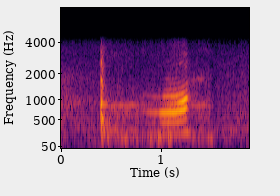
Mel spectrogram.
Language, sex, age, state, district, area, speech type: Manipuri, female, 45-60, Manipur, Imphal East, rural, conversation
